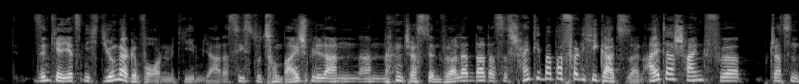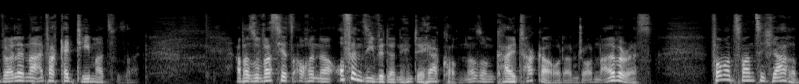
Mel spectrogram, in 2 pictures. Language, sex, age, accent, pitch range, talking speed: German, male, 30-49, German, 135-175 Hz, 220 wpm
